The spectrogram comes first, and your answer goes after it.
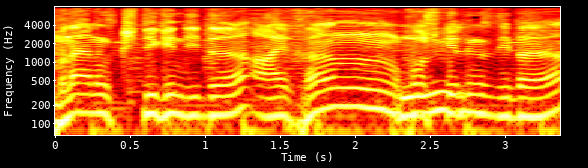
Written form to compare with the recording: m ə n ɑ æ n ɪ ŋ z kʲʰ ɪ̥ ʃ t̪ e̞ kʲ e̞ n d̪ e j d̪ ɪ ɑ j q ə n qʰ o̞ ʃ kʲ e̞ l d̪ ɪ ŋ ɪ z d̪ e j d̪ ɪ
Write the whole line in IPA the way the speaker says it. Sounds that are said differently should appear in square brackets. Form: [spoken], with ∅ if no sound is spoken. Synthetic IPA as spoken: m ə n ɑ æ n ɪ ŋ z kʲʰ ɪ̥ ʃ t̪ e̞ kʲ e̞ n d̪ e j d̪ ɪ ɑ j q ə n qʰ o̞ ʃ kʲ e̞ l d̪ ɪ ŋ ɪ z d̪ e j d̪ ɪ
